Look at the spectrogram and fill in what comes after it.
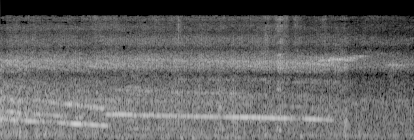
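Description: Electric train heard from inside the carriage: a steady rumble of the running train with a motor whine that slides down in pitch in several overlapping steps as the train slows, dying away about three seconds in.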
